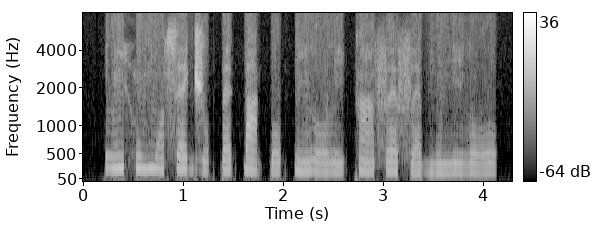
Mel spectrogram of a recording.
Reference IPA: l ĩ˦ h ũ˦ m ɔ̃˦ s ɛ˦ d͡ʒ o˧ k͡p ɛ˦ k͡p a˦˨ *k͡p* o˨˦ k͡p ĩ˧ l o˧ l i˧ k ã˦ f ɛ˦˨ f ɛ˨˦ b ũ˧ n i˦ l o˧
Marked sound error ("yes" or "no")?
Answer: no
